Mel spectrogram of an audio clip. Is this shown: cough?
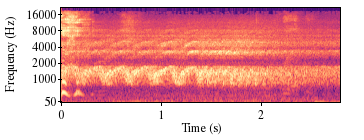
no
